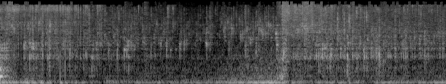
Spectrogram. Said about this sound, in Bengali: আলুগুলো আমি লাল লাল করে ভেজে নেবো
